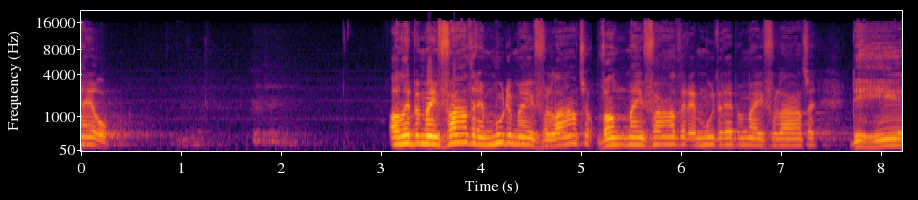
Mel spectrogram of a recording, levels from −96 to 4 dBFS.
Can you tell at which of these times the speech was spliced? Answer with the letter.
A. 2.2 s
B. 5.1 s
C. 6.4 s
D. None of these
B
